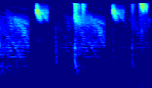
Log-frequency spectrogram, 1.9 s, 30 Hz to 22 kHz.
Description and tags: cientotreintaynueve63bpmtechnoloopbar1
63 beats per minute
